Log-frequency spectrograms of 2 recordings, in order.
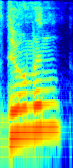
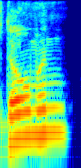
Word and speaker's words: Doomen: presentation um so my name is duman or in dutch doman very difficult to pronounce i work for a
